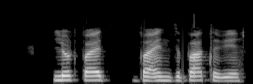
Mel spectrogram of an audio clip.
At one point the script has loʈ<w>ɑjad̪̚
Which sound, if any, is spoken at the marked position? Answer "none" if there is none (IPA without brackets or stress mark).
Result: b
